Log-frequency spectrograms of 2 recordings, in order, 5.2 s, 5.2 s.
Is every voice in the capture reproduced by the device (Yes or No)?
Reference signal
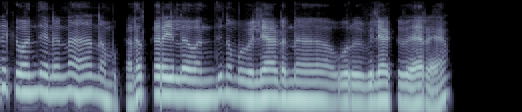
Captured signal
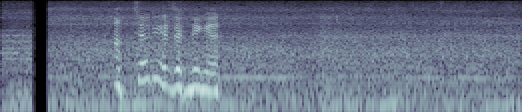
No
